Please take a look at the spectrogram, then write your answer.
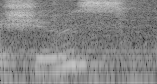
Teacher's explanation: will devoice final Z Sounds into a s sound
